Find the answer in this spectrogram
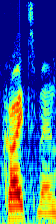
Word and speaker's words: Kreutzmann: He said, yeah, man, it's pronounced Kreutzmann, but yeah, that's me,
